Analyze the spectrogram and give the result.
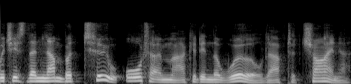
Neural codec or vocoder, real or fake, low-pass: codec, 16 kHz in and 24 kHz out, 0.6 kbps, FocalCodec, streaming, 4096 codes; fake; 7.2 kHz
